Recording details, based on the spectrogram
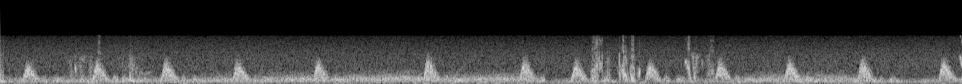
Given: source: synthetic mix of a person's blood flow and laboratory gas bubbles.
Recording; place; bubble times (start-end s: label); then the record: Doppler ultrasound of blood flow; subclavian vein
0.00-0.08 s: bubbles
0.24-0.30 s: bubbles
0.68-1.04 s: bubbles
1.14-1.56 s: bubbles
1.59-1.66 s: bubbles
5.89-6.12 s: bubbles
6.16-6.44 s: bubbles
6.83-7.21 s: bubbles
9.59-9.63 s: bubbles
From the record:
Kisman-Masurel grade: 222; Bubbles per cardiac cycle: several, 3 to 8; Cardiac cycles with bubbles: 10 to 50%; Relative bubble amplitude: moderate (0.250 to 0.450); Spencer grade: 2 (many but less than half of the cardiac periods contain bubble signals, singularly or in groups); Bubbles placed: anywhere in the cardiac cycle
